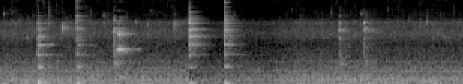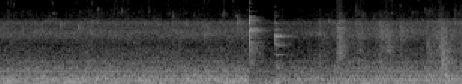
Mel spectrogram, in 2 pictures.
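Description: Tuna balls deep-frying in hot oil in a stainless steel pan, sizzling steadily. Several sharp metallic clinks against the pan in the first three seconds and once more near the end.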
